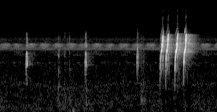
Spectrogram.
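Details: Female blue-winged leafbird singing to excite males gives a few isolated short chirps, then four quick, loud rising notes near the end, with a steady high tone throughout.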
